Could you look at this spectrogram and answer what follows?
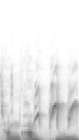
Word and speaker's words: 창장: 우리나라는 그 한자어 발음이 이제 장강으로 읽는 게 맞을 것 같고, 외국에서는 창장이라고 합니다. 창장. 그 한 70년 정도의 역사를 가지고 있잖아요.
